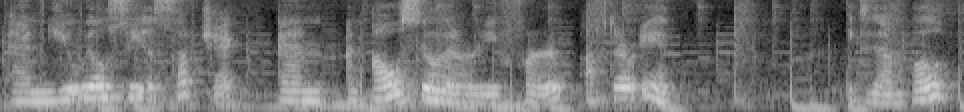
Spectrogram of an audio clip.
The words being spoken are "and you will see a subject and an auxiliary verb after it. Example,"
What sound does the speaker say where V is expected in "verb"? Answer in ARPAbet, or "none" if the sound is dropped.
F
